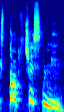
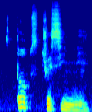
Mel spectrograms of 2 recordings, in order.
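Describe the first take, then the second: First: High, loud, slow yell of exasperation; exasperated outburst. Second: Said in the usual way. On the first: Acted. Uncle finally answers after fifteen requests, exasperated yell. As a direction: snap after being pestered, voice shooting up. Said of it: "You've laid so much emphasis".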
